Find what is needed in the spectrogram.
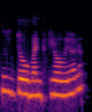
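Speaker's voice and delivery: ordinary talk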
